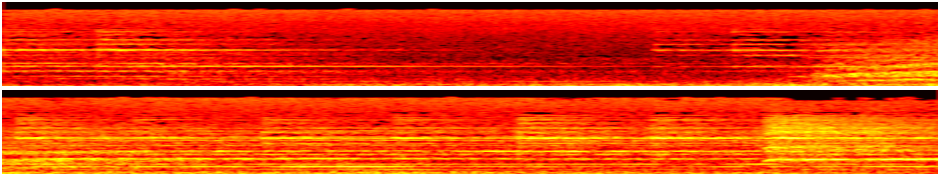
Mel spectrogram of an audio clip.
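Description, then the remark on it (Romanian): A mournful siren swells up and wails steadily while bells ring on and off around it, a loud, sustained blend of tones with no voices. “Sirena asta înspăimântătoare și clopotele.”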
